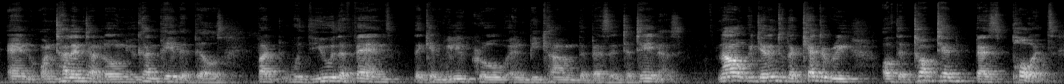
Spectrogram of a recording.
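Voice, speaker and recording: A man presenting award nominees in a countdown with an upbeat, hype-style pep talk. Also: mid-range voice. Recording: roomy, distant mic.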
